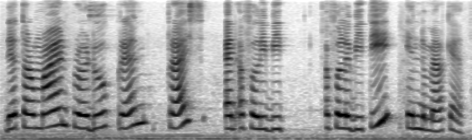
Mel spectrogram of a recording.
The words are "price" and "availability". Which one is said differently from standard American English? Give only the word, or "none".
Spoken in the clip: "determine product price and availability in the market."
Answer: availability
